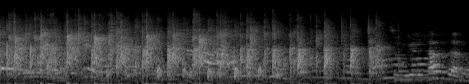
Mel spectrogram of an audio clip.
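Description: A round of applause from a room of kids at an acting lesson, loud, dense clapping that fades to scattered claps at the end, with voices mixed in.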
